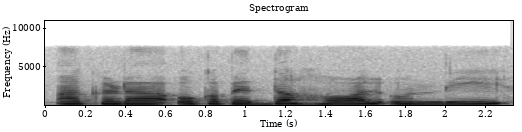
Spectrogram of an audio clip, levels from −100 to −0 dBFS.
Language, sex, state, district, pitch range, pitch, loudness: Telugu, female, Telangana, Hyderabad, 220-240 Hz, 230 Hz, -13 LUFS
